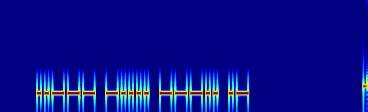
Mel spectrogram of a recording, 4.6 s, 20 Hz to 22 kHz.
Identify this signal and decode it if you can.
Morse code, heard as a keyed tone, about 25 wpm, 700 Hz. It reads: 268A
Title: Common Cut Numbers - 4-Digit 25wpm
